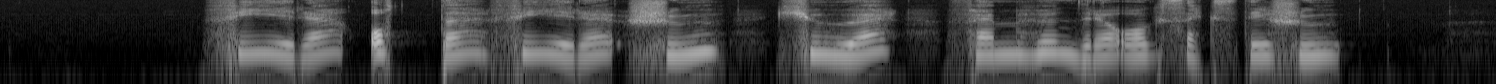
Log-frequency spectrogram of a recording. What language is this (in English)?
Norwegian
